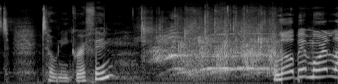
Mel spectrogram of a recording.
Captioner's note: applause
